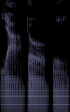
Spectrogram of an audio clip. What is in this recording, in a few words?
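"yatoni", concatenated syllables; Affixing experiment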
